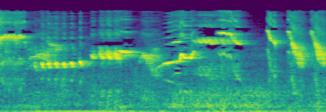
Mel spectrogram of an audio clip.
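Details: Male European greenfinch singing while the female incubates, a busy run of twittering notes and buzzy trills high in pitch, with rising and falling slurred phrases and a rapid rattling burst near the end.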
